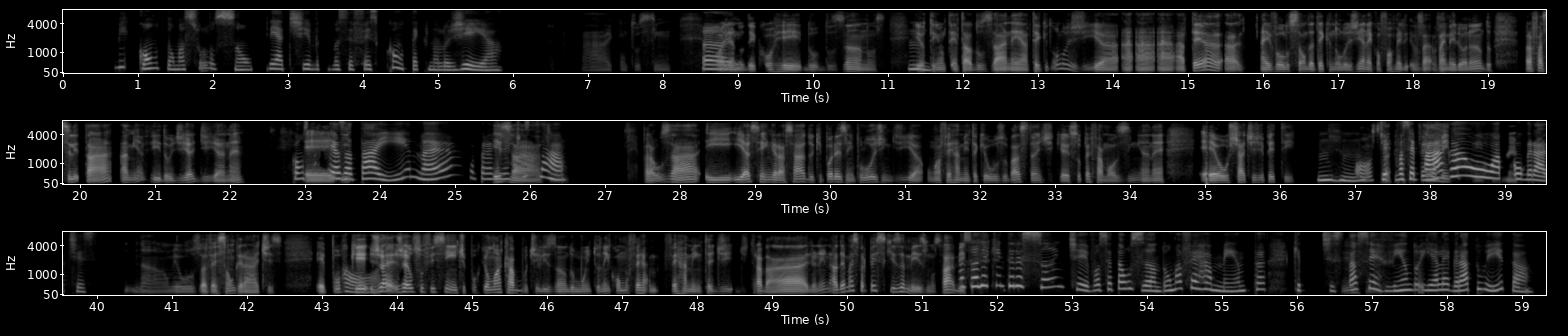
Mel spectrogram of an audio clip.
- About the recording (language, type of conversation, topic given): Portuguese, podcast, Como você criou uma solução criativa usando tecnologia?
- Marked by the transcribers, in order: other background noise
